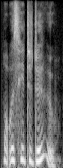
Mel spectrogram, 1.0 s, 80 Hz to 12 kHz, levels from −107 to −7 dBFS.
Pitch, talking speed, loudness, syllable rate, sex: 220 Hz, 315 wpm, -17 LUFS, 6.0 syllables/s, female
